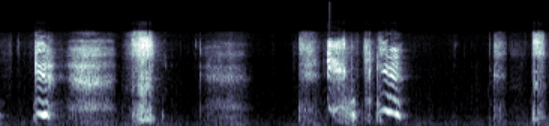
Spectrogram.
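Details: Woman in an intense fit of stifled sneezes, with stifling making her nose itchy: a run of about eight sharp, stifled sneezes with short breaths in between; rapid repeated sneezing.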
